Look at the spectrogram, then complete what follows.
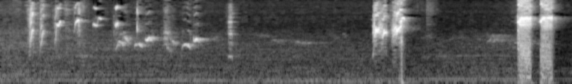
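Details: Blue-crowned hanging parrot, described as red-necked, singing energetically in sharp bursts: a string of thin high chirps and squeaks in the first second and a half, then a quiet gap and two loud harsh bursts.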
